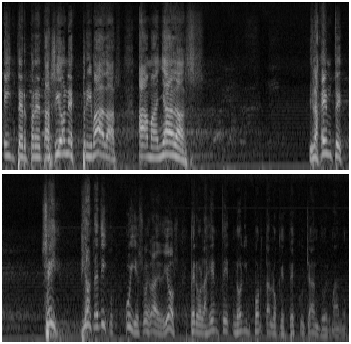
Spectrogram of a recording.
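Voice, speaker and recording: Pastor de voz aguda y ronca. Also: male voice, sits high, expressive, a little slow, gravelly. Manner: emphatic preaching with sudden loud outbursts and mocking quoted voices. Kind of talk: sermon.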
